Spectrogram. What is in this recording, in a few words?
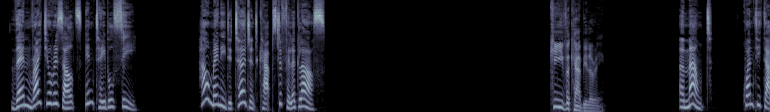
Inglese Measuring Water Volume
